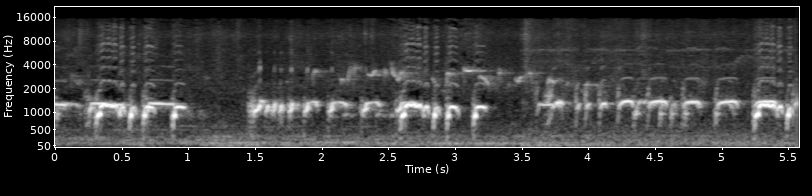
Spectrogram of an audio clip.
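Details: Local zebra dove with a loud, lively voice, used as a lure to provoke other zebra doves into singing and raise their breeding drive; bursts of rapid, bubbling cooing notes in several quick phrases separated by short pauses.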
